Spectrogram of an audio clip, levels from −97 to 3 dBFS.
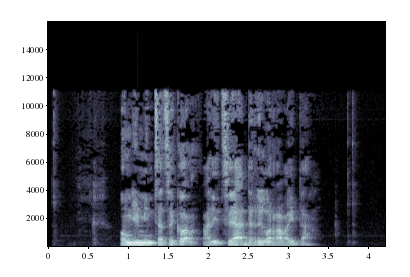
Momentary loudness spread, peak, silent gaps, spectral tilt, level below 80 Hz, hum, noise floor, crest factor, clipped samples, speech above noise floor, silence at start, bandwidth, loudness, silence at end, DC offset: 13 LU; 0 dBFS; none; -5.5 dB/octave; -52 dBFS; none; -56 dBFS; 16 dB; under 0.1%; 42 dB; 0.9 s; 11.5 kHz; -15 LUFS; 0.95 s; under 0.1%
